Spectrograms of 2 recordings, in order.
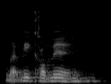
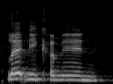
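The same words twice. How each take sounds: First: Low, soft bear voice; big bear, pitched down and quiet. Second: Lightly voiced little mouse; a hint of small mouse voice; teeny tiny voice. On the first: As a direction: ask in a lowered bear's voice. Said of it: "said the bear". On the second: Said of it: "in a teeny tiny voice". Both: A narrator's reading.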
